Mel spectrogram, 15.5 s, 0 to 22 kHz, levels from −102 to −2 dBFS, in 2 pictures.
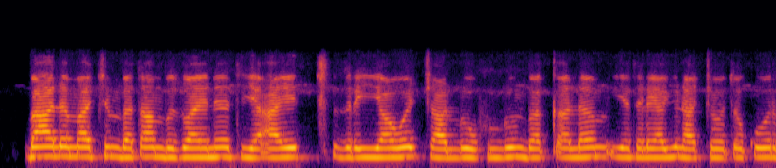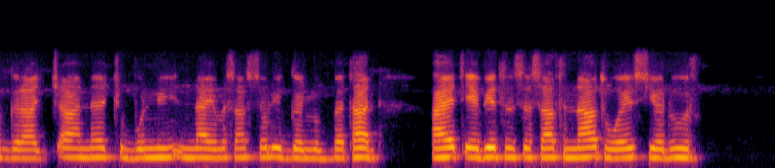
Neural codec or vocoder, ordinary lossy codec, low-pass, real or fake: none; Opus, 16 kbps; 7.2 kHz; real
